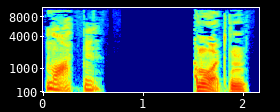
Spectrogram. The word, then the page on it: Morton: German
